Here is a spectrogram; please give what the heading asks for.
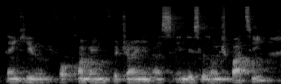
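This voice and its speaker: Deep voiced guy welcoming everyone on a call, echoey room, bit of hiss. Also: level tone, a little fast, mellow. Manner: polite, welcoming. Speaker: education director. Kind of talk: formal greeting. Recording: echoey room with faint noise.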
